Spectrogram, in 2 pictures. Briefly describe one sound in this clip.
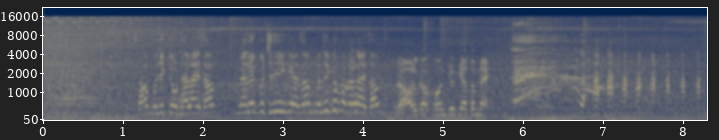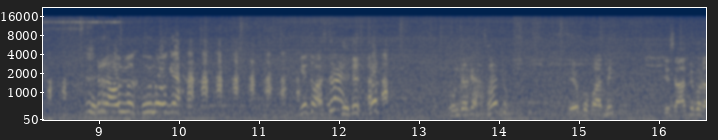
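A middle-aged man talks anxiously close by.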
